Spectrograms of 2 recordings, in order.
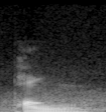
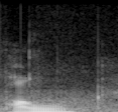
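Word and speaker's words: peng: allowing things to round that's what we call pong or p-e-n-g p-e-n-g so spelled ping but pronounced pong and if we really attend to those four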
